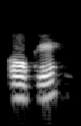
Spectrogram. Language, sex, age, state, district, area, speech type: Gujarati, male, 30-45, Gujarat, Morbi, urban, conversation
